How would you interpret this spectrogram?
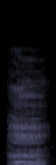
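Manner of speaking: loud, high gasp; sharp high gasp. Real, not acted. Loud sound while playing.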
